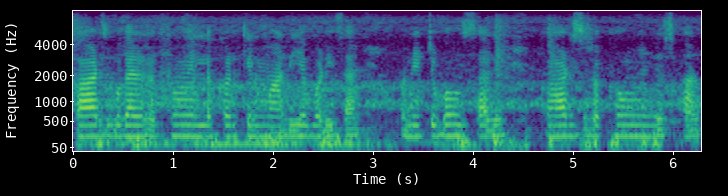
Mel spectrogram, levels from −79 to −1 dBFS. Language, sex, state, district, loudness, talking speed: Hindi, female, Punjab, Fazilka, -20 LUFS, 180 wpm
